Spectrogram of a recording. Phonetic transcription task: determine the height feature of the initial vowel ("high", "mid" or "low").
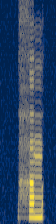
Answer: low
